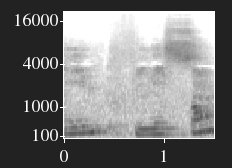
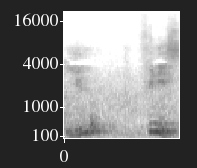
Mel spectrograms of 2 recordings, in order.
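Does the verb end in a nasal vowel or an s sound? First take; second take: nasal vowel; s sound. First: The verb ends with a nasal 'on' vowel. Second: The verb ends with a plain s sound. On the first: The speaker calls it wrong. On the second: The speaker calls it right.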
